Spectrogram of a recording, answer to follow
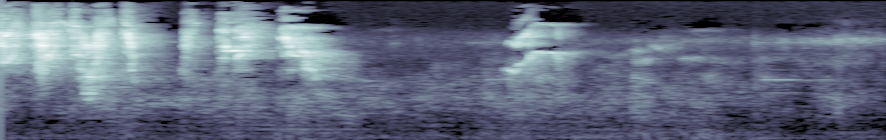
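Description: Young long-tailed macaque squealing: a quick run of high-pitched calls for about a second and a half, then one more short call about two and a half seconds in.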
